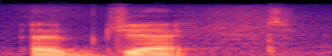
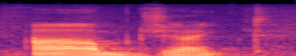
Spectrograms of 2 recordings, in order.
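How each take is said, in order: First: The stress is on the second syllable. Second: The stress is on the first syllable. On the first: It is a verb meaning to oppose. "that's a verb" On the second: It is a noun meaning a thing. "that's a noun"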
